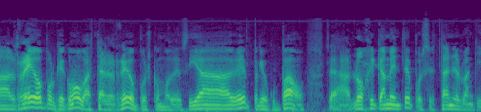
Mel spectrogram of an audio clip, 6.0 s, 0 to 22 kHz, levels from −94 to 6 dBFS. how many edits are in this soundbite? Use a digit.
1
